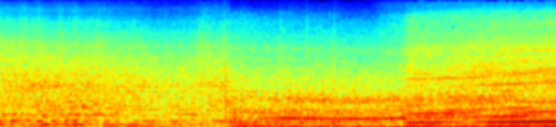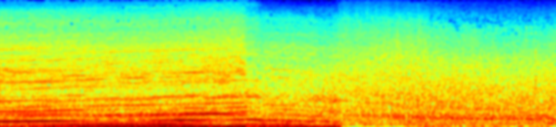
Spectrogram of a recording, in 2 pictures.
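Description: ARCA Series stock cars race at Richmond, with loud engine roars and high revving whines sweeping past one after another in a steady, continuous pack of traffic.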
